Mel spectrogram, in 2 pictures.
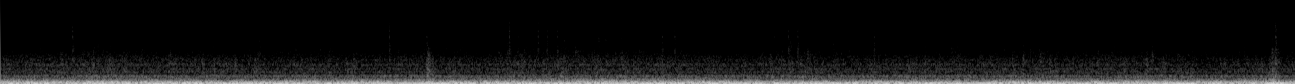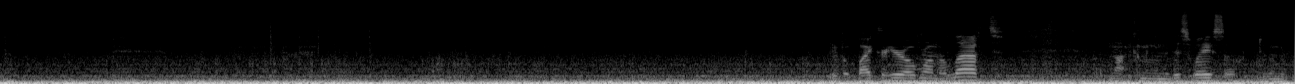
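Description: A car hums and rumbles steadily on a smooth road, heard from inside.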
